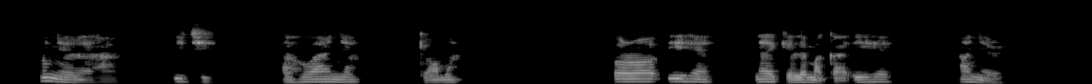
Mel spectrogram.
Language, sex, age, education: Igbo, male, 15-29, tertiary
